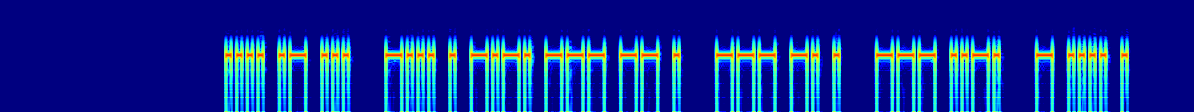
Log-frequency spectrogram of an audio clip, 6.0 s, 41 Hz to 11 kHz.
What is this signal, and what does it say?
Morse code, heard as a keyed tone, about 44 wpm, 700 Hz. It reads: HAS BECOME ONE OF THE
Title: Sets of 5 Words Encore 45wpm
